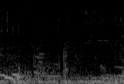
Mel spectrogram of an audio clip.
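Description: Sialkoti pigeons coo softly in low, throaty tones close by, partly masked as someone talks over them throughout.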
